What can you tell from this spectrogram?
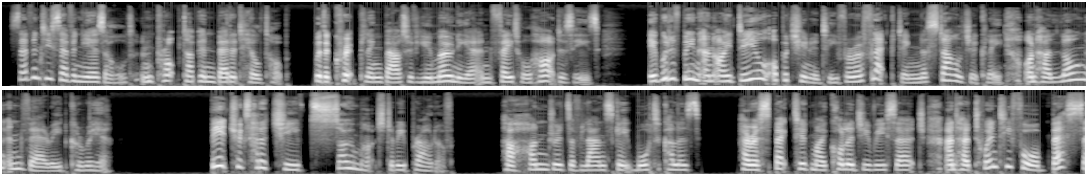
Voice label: Narration Non-Fiction

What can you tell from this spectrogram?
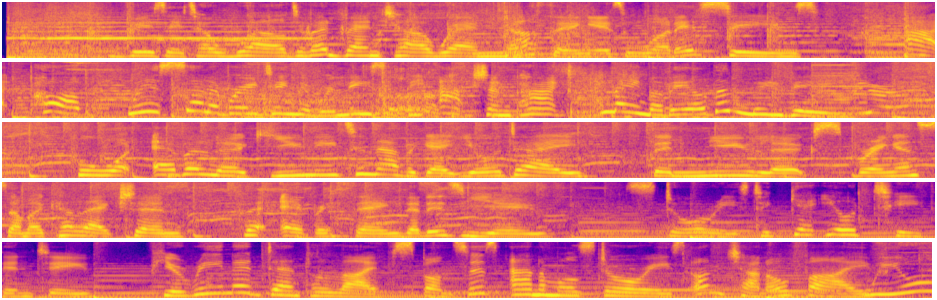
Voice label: Commercial

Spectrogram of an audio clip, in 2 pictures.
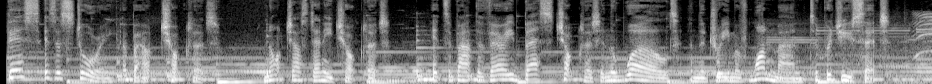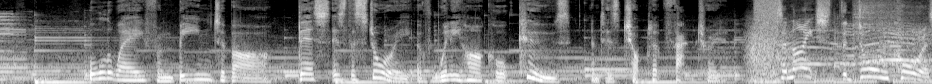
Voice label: Narration

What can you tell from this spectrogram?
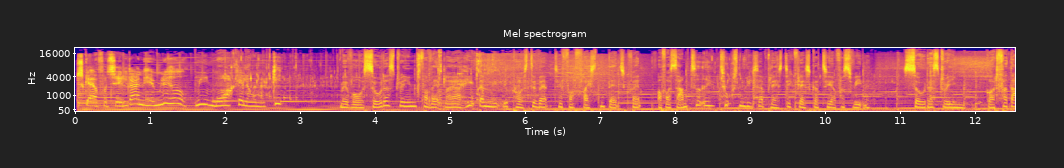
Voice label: Commercial

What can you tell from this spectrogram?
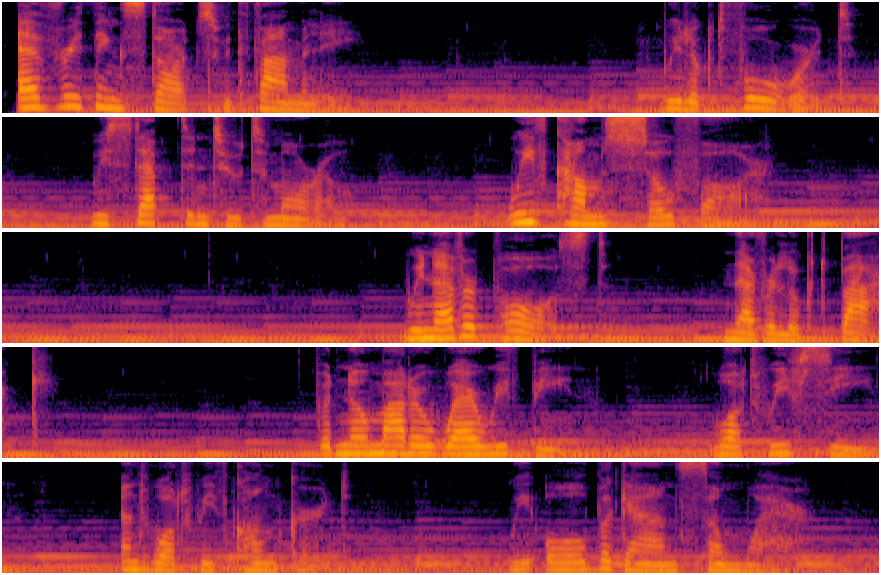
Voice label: Accent

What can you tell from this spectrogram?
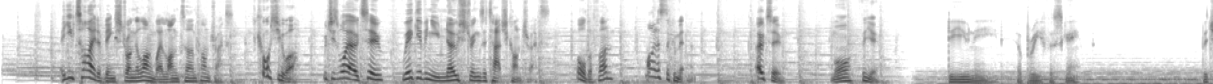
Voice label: Commercial

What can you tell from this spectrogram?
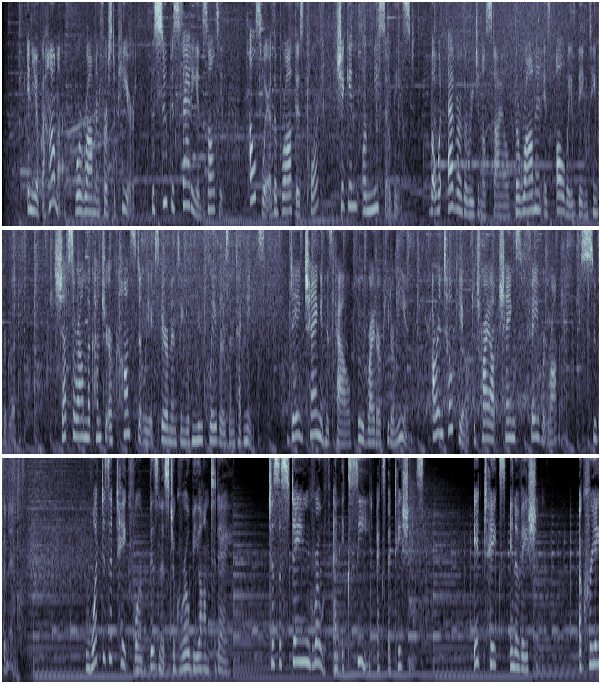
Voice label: Narration

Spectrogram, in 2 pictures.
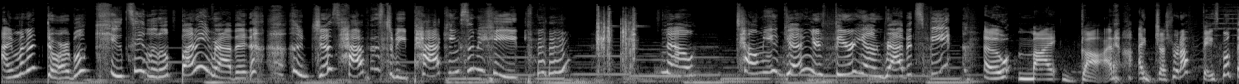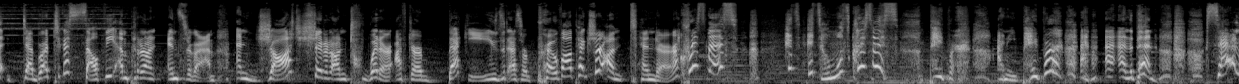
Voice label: Animation

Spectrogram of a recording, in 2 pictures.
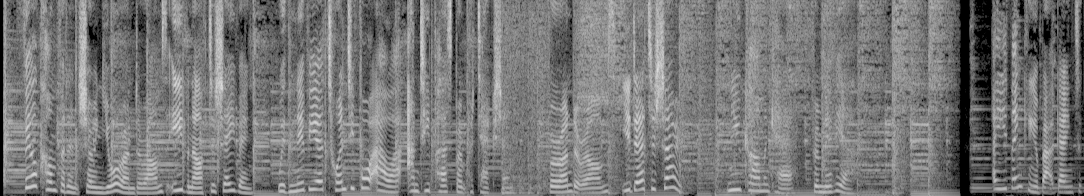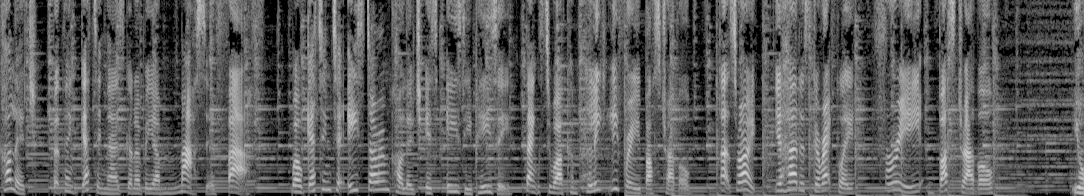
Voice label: Commercial

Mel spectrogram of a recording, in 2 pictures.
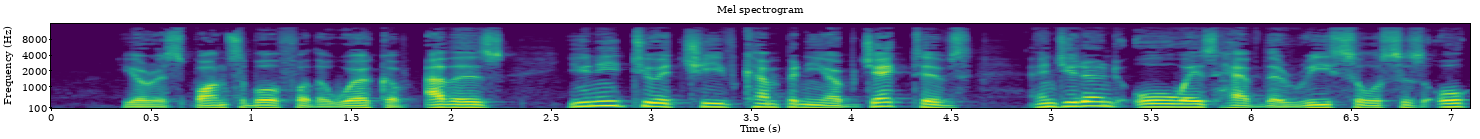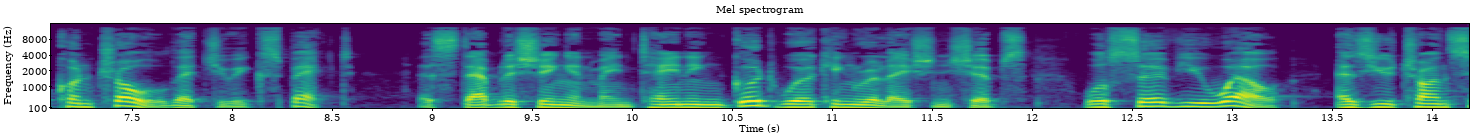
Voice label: E-Learning

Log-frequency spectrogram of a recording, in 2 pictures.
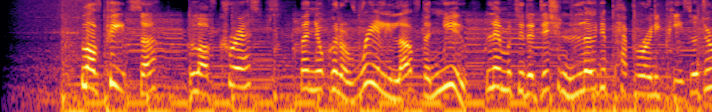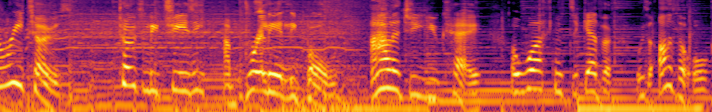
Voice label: voice over

